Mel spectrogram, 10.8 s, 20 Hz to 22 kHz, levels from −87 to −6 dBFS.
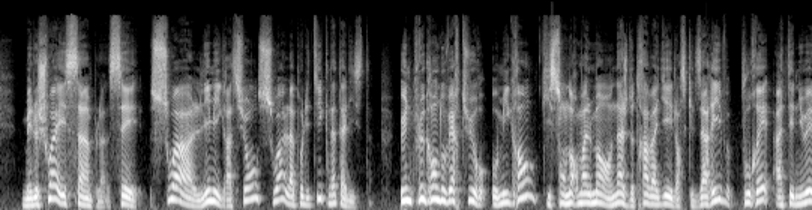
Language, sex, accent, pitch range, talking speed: French, male, French, 115-175 Hz, 160 wpm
